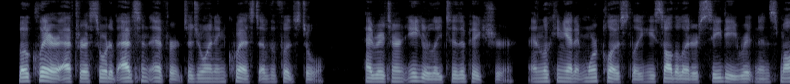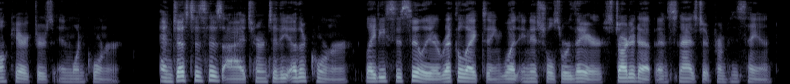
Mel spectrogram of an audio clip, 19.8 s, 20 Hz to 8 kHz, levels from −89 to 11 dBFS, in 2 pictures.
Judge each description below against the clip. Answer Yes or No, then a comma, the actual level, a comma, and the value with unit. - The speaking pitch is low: Yes, low, 115 Hz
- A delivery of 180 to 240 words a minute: Yes, average, 190 wpm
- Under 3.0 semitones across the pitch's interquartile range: Yes, narrow, 2.6 semitones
